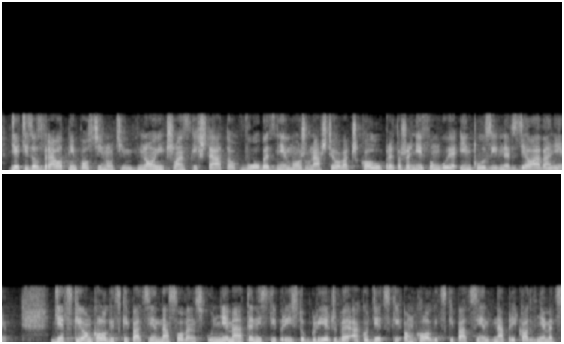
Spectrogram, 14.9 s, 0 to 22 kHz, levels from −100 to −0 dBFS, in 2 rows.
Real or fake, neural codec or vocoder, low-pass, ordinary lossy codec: fake; vocoder, 22.05 kHz, 80 mel bands, WaveNeXt; 7.2 kHz; none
